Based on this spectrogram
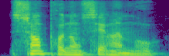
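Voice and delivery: usual speaking voice

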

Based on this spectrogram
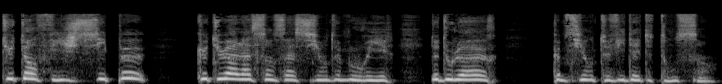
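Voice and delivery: put-on high, measured old headmaster; calm, almost detached. A narrator's reading. Dumbledore naming Harry's pain, calm and detached. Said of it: "très calme, presque détaché".

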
